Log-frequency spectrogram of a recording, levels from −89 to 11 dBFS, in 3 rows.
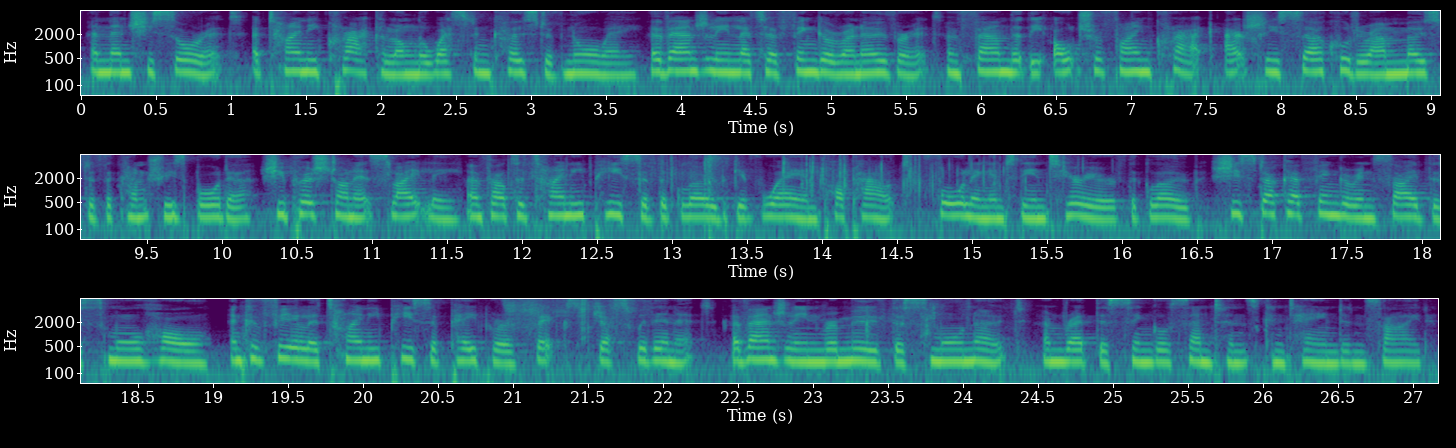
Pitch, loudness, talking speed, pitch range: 210 Hz, -19 LUFS, 205 wpm, 195-225 Hz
